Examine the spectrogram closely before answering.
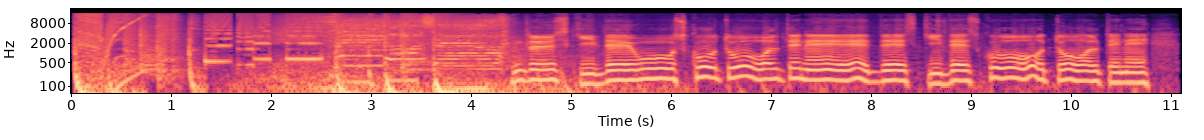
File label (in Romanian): Colind Olt, colindele pe județe; morning zu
